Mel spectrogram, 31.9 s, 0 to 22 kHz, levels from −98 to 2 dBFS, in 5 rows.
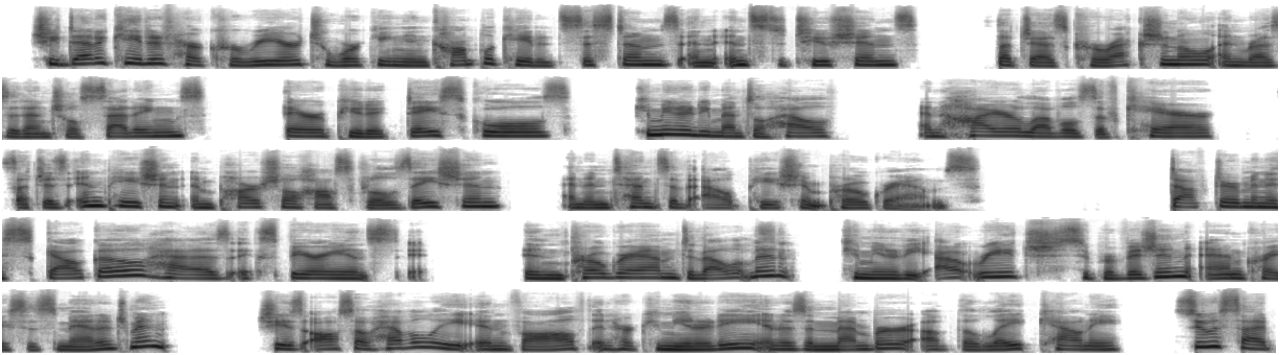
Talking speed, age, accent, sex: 130 wpm, 30-49, American, female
